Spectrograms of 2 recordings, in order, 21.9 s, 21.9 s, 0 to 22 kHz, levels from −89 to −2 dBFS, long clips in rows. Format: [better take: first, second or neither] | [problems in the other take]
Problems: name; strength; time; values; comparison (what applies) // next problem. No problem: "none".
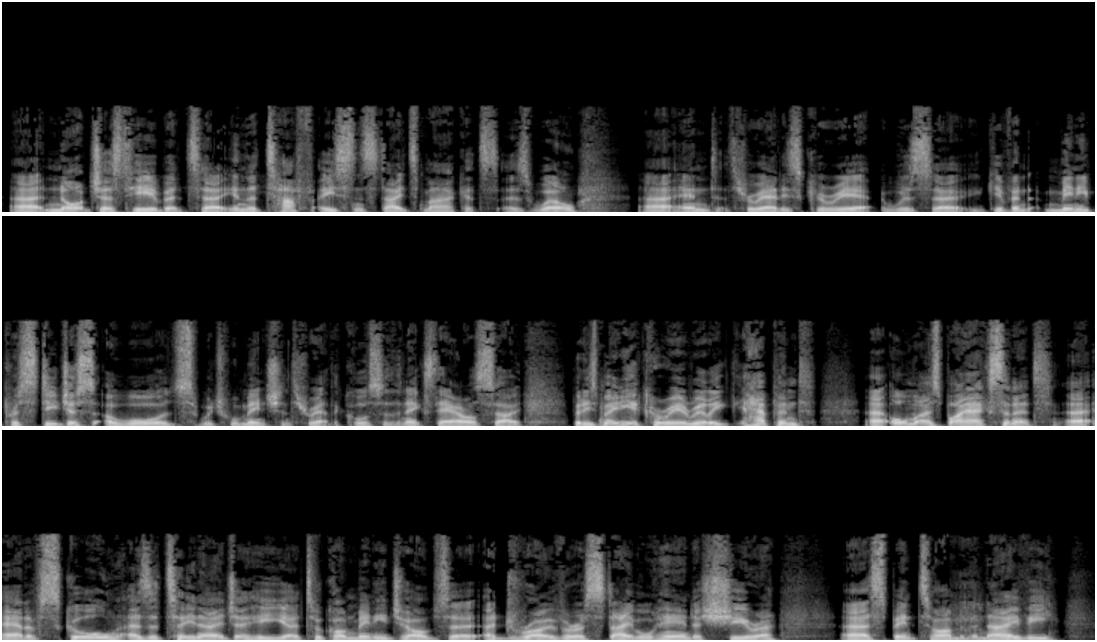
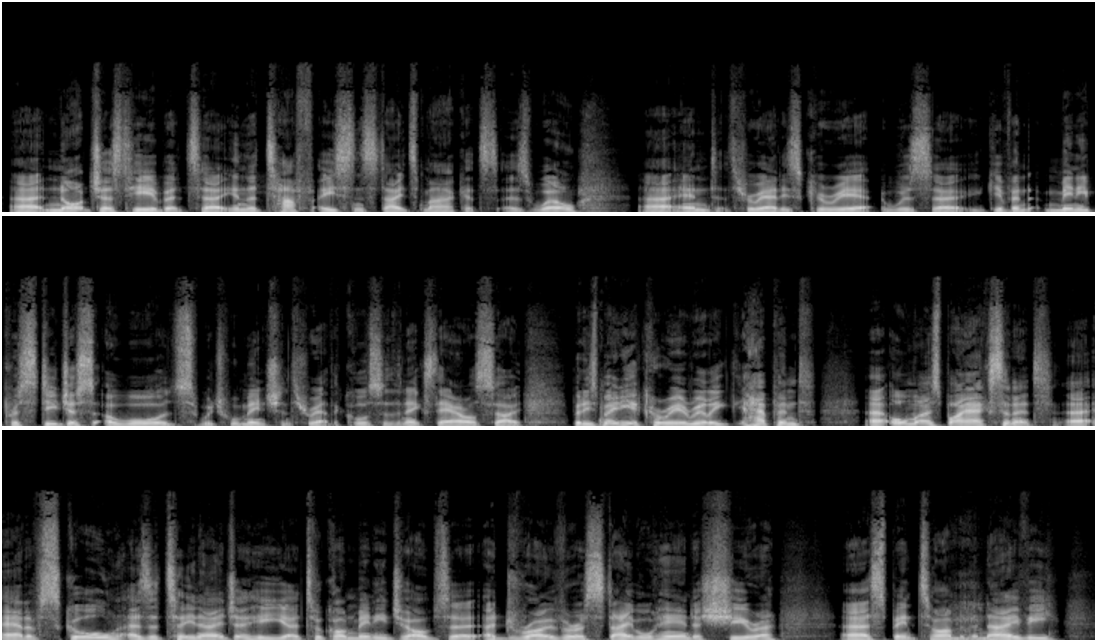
second | garbled, watery; slightly; nothing above 11 kHz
